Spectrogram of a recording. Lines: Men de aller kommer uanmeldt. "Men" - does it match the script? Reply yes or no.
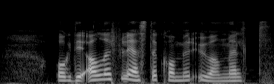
no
